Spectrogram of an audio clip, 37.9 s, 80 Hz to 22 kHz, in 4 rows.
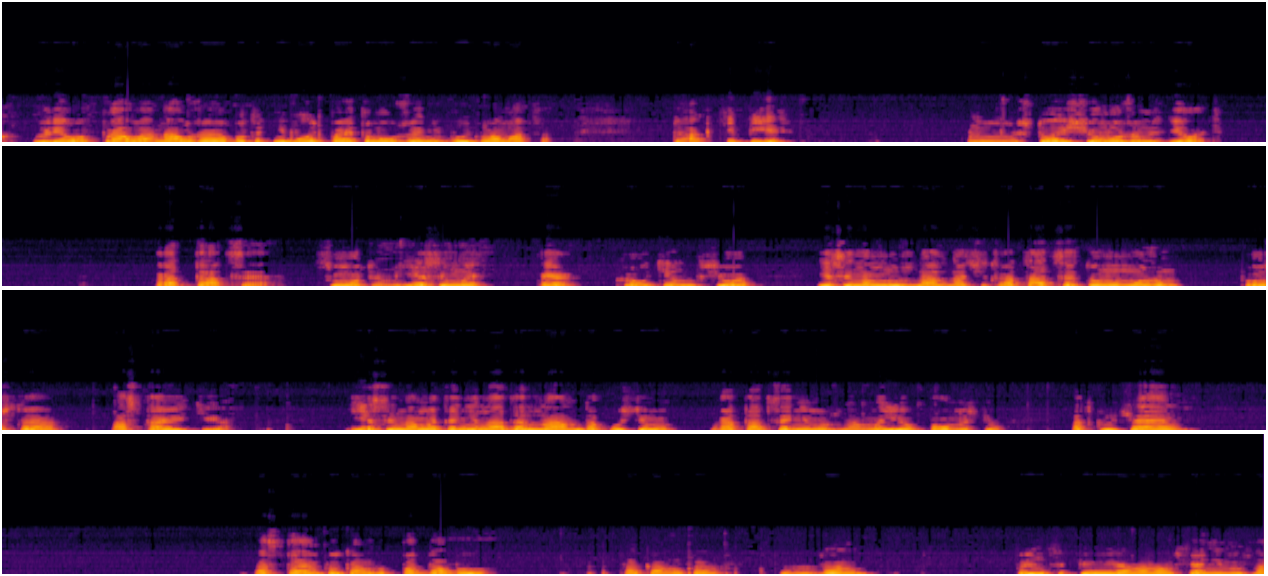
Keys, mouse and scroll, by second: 2.4 ctrl+z, 4.4-6.1 middle drag, 6.6-8.6 middle drag, 11.1-12.6 middle drag, 13.6 r, 20.9 ctrl+z, 25.4 click, 26.0 click, 26.8 click, 31.0-32.9 drag, 33.9 ctrl+z.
